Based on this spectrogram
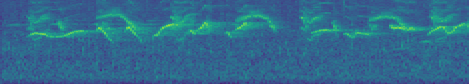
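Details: Oriental magpie-robin master song for training caged birds: repeated arching, swooping whistles, each rising then dropping steeply, in a steady looping series with short pauses.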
